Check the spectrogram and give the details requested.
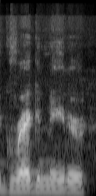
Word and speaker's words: Gregonator: I'm your man, G Money Stacks, aka the Gregonator, rhymes with Annihilator.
